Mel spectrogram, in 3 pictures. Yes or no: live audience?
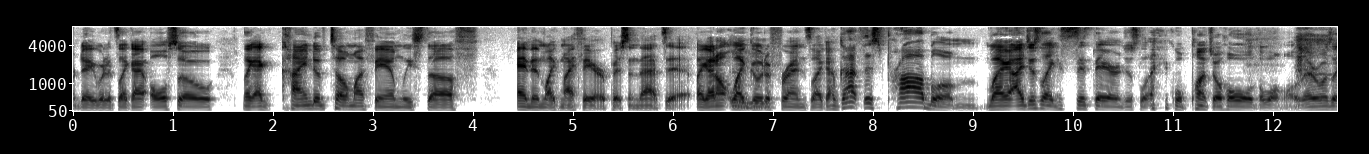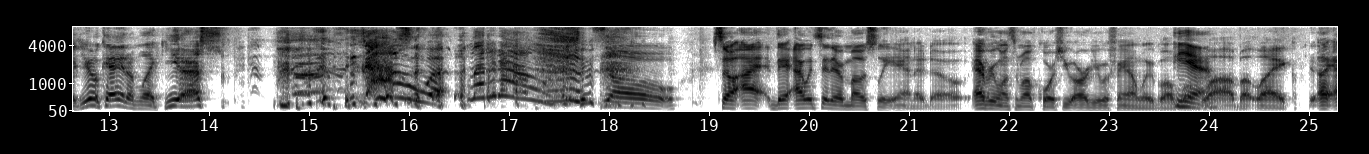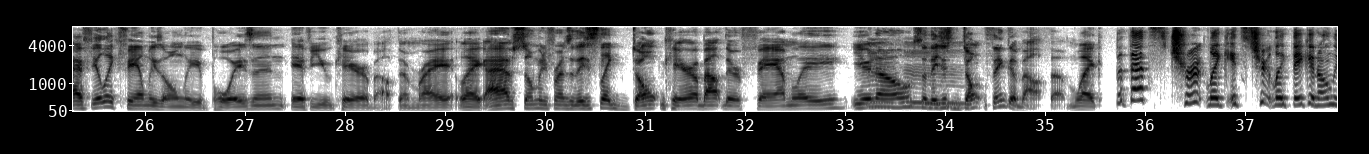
no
